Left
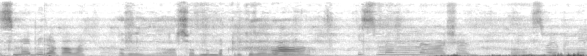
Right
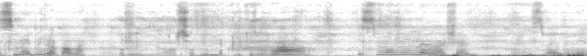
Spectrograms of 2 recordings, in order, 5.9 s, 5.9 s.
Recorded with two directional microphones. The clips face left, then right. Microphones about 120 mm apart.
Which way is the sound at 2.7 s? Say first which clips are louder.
Right 2 dB; 5° right (ahead or behind).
